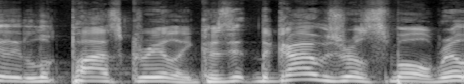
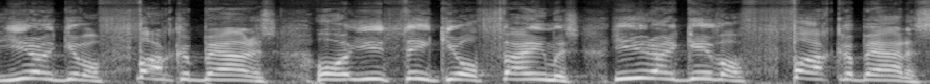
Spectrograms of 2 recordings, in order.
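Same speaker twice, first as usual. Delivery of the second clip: a high, lightly voiced angry drunk; mock drunk anger; 6 semitones higher than usual. Drunk fan sneers at the comedian, mock angry. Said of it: "he starts following".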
